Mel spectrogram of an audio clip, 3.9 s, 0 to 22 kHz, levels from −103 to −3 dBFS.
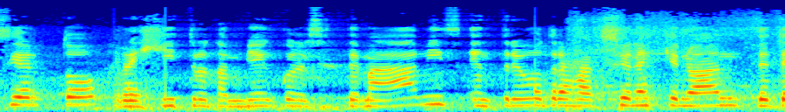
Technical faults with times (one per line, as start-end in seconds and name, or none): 0.82-2.67 channel delay (comb filtering)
